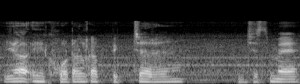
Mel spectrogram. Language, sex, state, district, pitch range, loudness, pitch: Hindi, male, Bihar, West Champaran, 120-130 Hz, -16 LUFS, 125 Hz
